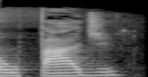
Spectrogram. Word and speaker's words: Upadhi: Então, se você digitar lá na barra de busca do YouTube, Flávia Melissa Upad, se pronuncia U-P-A-D-H-I, você vai achar essa gravação.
